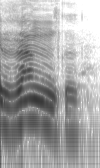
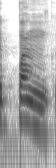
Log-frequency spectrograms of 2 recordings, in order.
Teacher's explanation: अनुस्वार का उच्चारण करते समय वायु केवल नाक से निकलती है।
